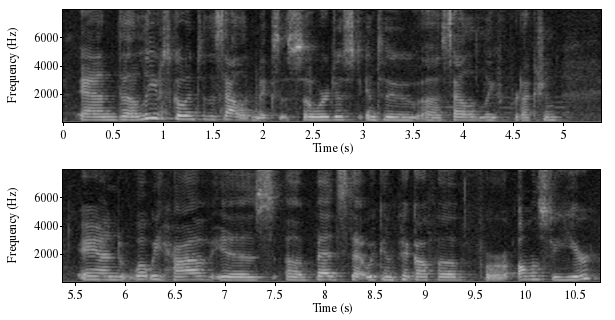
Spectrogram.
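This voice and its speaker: A middle-aged woman farmer explaining things plainly as she leads a tour through her greenhouses. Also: on the high side. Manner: plain, practical explaining with fillers. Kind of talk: casual guided tour. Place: inside greenhouses on a farm. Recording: noisy outdoor-style background.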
